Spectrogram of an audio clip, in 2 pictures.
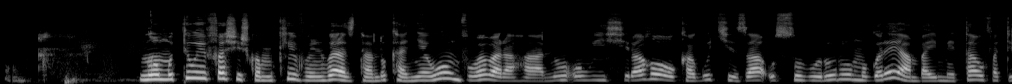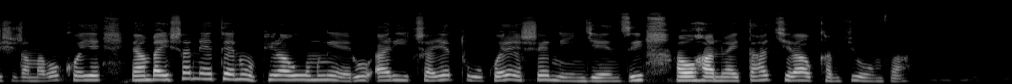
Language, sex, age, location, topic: Kinyarwanda, female, 25-35, Kigali, health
